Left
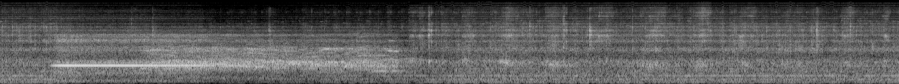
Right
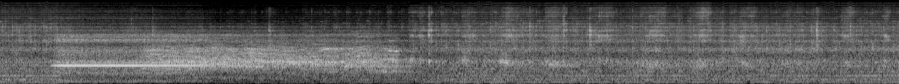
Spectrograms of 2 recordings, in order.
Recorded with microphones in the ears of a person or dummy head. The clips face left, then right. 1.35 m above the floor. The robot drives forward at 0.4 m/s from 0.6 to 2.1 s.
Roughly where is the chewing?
Left.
